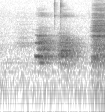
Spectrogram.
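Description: A dog barks and yips in a few short bursts at moderate volume, waking up in the middle of a livestream, with no speech over it.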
